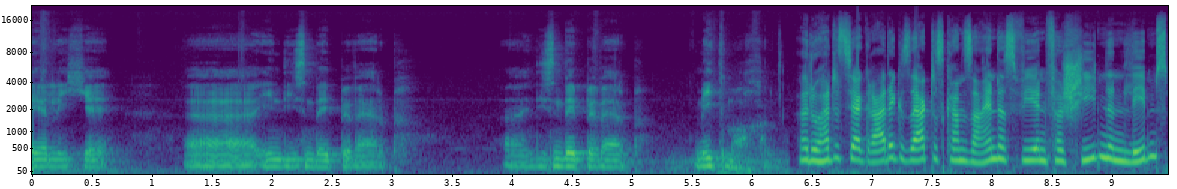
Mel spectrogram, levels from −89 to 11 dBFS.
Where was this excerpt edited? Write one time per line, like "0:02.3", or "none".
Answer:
0:06.3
